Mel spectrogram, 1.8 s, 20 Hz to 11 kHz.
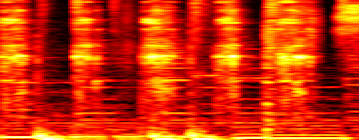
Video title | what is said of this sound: Trying NEW ASIAN FOOD at COSTCO 2024 Part 2! (kimbap, sago, chicken katsu, viet coffee, lumpia) | just listen to how crispy this is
